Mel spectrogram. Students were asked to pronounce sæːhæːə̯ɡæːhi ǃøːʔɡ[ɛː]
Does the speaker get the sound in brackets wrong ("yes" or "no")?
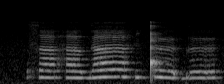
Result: yes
